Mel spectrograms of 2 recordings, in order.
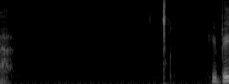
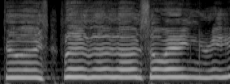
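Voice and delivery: loud, high, slowed, broken-up outburst; anguished cry; 14 semitones higher, 17 dB louder, slower than usual. Retold or imitated. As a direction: cry it out in pieces. Retold anguished cry to wife.

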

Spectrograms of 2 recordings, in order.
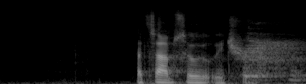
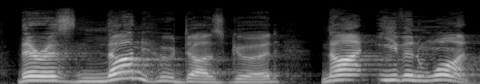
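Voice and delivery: loud proclamation; 5 semitones higher, 9 dB louder than usual. Acted. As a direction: hammer it out like a proclamation. Proclaiming gospel truth, Romans three.

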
